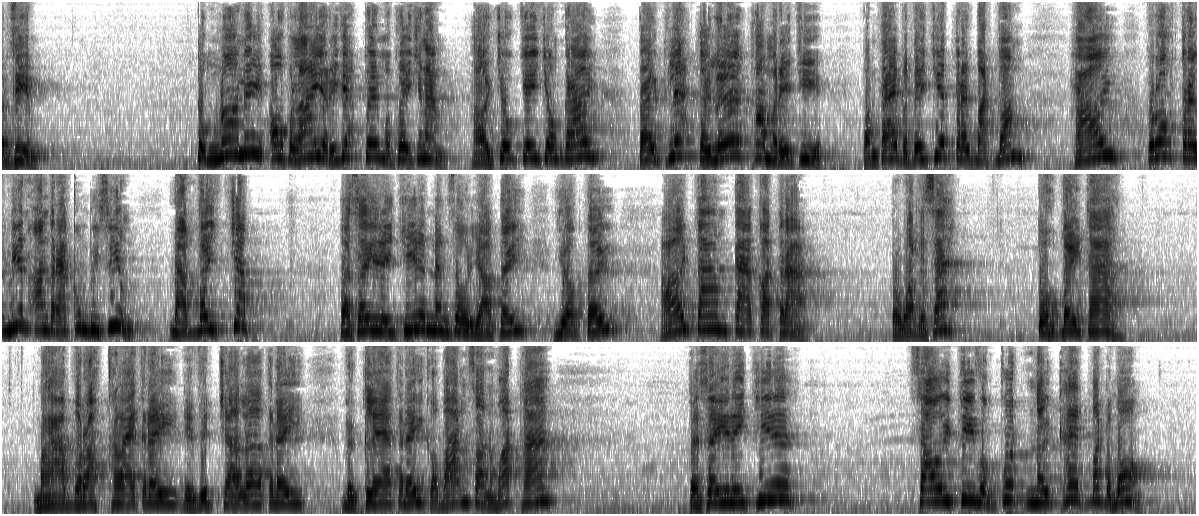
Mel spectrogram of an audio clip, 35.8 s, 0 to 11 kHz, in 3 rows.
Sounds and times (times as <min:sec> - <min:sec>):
Male speech, man speaking: 0:00.0 - 0:00.6, 0:02.0 - 0:14.6, 0:15.4 - 0:20.2, 0:20.9 - 0:21.7, 0:22.3 - 0:23.3, 0:24.2 - 0:29.5, 0:30.8 - 0:32.0, 0:33.0 - 0:35.5
Narration, monologue: 0:00.0 - 0:35.8.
